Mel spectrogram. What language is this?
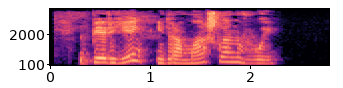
Mari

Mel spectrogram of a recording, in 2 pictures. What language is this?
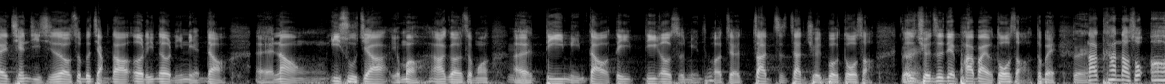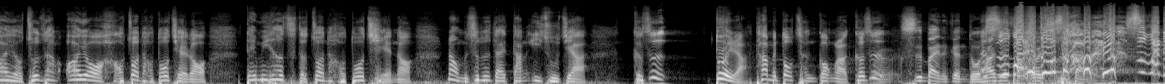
Chinese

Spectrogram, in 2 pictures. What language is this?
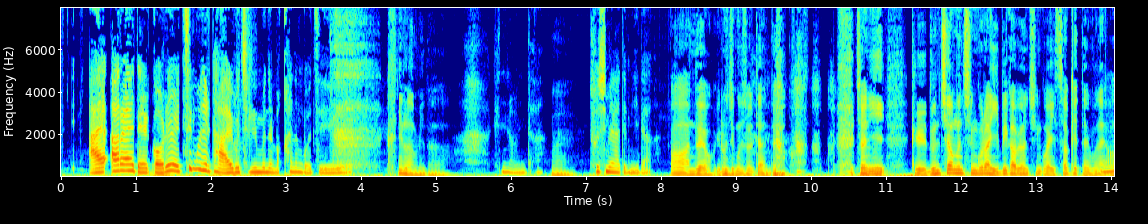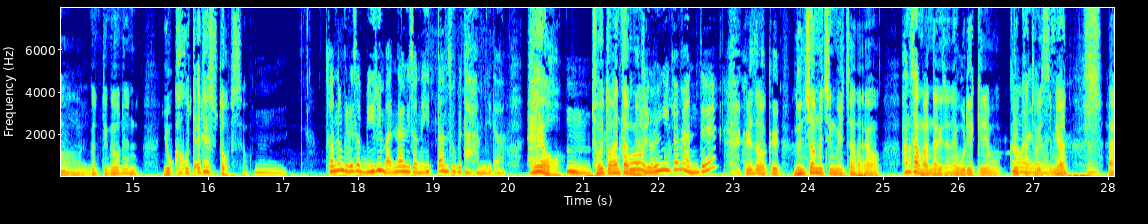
Korean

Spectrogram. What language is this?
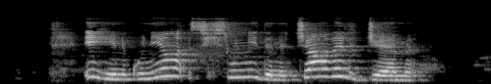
Kabyle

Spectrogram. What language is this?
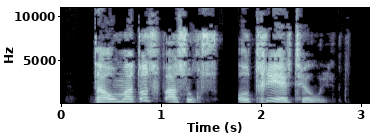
Georgian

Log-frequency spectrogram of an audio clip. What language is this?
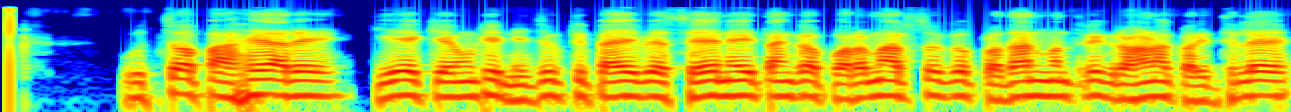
Odia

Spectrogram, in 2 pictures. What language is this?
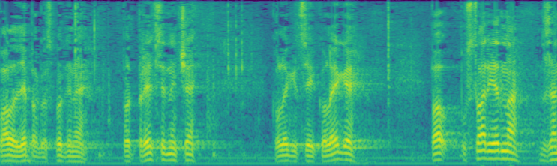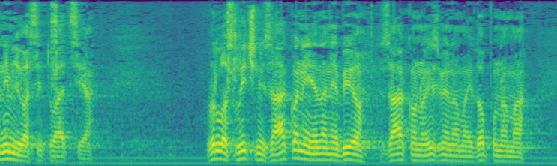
Croatian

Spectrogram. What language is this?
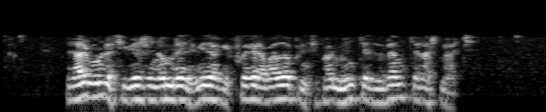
Spanish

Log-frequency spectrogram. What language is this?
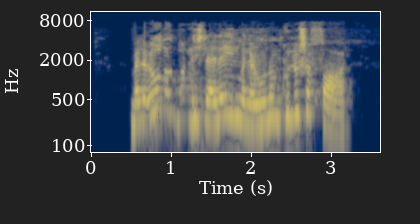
Arabic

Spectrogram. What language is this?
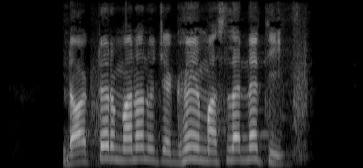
Bateri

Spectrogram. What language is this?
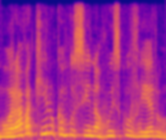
Portuguese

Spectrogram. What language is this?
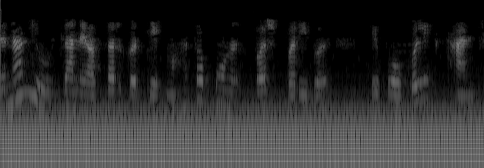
Gujarati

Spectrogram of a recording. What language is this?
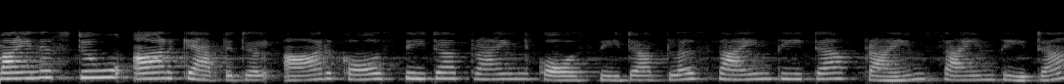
Malayalam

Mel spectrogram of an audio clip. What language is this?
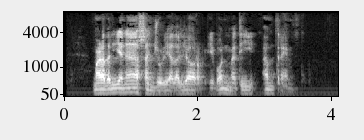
Catalan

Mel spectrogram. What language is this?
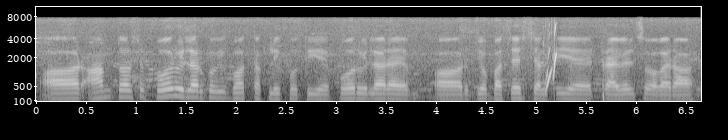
Urdu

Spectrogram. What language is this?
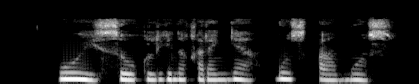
Uzbek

